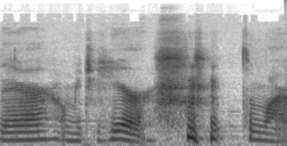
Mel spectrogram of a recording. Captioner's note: chuckles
